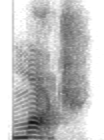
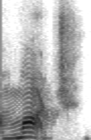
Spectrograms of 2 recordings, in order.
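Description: First: Said in the usual way. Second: "March." with the final ch sound clearly popped; final sound released. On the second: Shown as a demonstration. Teacher asking the pupil to sound the final consonant. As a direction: pop the last sound of "March.". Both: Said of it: "Con sẽ bật âm chờ cuối lên cho cô nào".

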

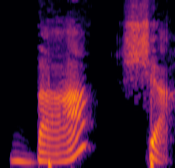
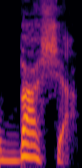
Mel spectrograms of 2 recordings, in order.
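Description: First: "Basia" divided into Ba, sia; two beats on "Basia" with a pause between; syllable by syllable. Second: Said in the usual way. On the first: Shown as a demonstration. Teacher clapping out a girl's name, "Basia" in separated syllables. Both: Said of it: "zacznijmy wyklaskiwać sylaby w imieniu".

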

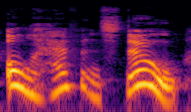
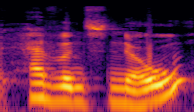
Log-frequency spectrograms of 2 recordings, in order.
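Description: First: Higher, prim and scandalized, oh heavens no; shocked ladylike gasp. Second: Said in the usual way. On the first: Retold or imitated. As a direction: clutch your pearls at Oh, heavens. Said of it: "She's like". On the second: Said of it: "He now said".

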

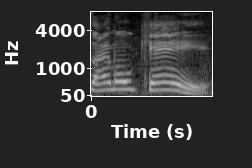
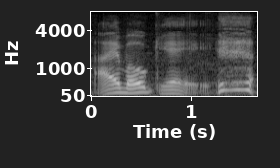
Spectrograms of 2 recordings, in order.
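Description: First: High, drawn-out put-on insistence; hammed-up high, slow protest; mock reassurance. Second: Put-on doubtful, stretched-out delivery; mock faltering reassurance. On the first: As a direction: pitch it way up and stretch it. Protests after mock charity appeal. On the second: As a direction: drag it out, less convincingly. Second, less sure mock reassurance.

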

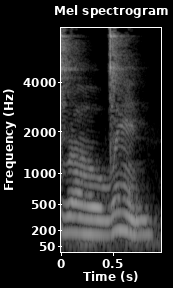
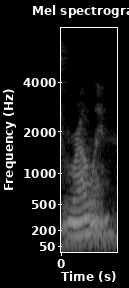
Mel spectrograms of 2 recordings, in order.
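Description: First: Rowan in two separate beats, Ro-wan; syllable by syllable. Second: Said in the usual way. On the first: Shown as a demonstration. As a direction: clap out each syllable of Rowan. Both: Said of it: "Two syllables in Rowan".

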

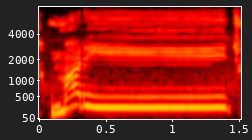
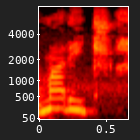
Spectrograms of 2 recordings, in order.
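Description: First: Long stretched goal shout; breakneck goal commentary. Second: Said in the usual way. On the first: Acted. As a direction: hold the name like a goal call. Goal call, held shout.

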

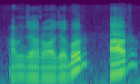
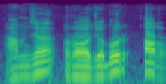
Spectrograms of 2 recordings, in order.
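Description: No difference in how they are said.

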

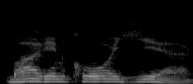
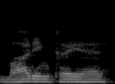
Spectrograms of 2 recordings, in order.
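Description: First: "Маленькое" very slow with full o and clear ye; spelling pronunciation. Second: Said in the usual way. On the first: Shown as a demonstration. Teacher showing neuter ending, "Маленькое" slowly with unreduced ko-ye.

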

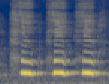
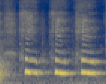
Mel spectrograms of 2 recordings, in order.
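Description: First: High, loud falsetto hoo; falsetto hoots. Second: High falsetto hoo; falsetto hoots. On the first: Coach showing anyone can hoot in falsetto. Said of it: "Everybody can go". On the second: Coach repeating the easy falsetto hoot. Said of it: "If I go". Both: Shown as a demonstration.

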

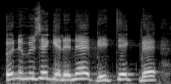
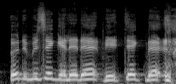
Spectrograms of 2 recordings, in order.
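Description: Both takes have the same delivery.

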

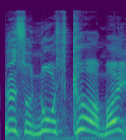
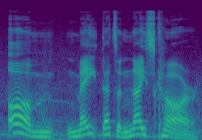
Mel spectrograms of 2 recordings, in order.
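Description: First: Loud, high, hammed-up British accent; exaggerated British accent. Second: Put-on half-hearted, slightly higher British accent; attempted British accent. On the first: British guy praising a car, exaggerated British accent. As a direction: overdo the British, slow and squawking. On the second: British guy admiring a Viper, tentative British accent. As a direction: drag it out in a weak British accent. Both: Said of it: "insert British accent".

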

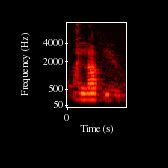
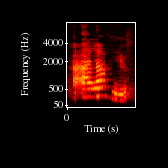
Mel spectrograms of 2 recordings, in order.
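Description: First: Softly murmured, lovestruck daze; dreamy. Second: Higher, louder startled stammer; flustered. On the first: Peggy repeats his words as she gazes at him, dreamy. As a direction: say it as if lost in his eyes. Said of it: "repeated Peggy in a dreamy tone". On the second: Florist snaps out of her daze before a customer, flustered. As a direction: blurt it, stumbling on the first word. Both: A narrator's reading.

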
